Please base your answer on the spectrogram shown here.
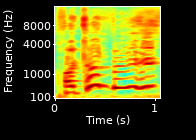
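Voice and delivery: tiny, very high hopeful squeak; little mushroom creature. Acted. Mushroom answering whether it can be paladin, high squeak.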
